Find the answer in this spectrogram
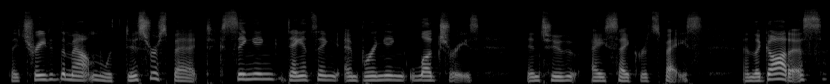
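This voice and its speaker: Woman with a country accent telling a dark tale. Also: medium pitch, clean tone, no echo, studio quality. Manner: hushed dramatic storytelling. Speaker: podcast host. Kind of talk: scripted spooky narration. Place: home studio. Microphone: studio mic.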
